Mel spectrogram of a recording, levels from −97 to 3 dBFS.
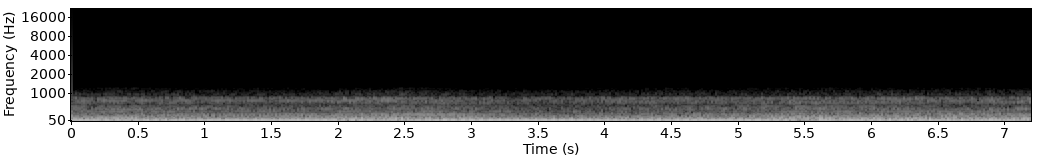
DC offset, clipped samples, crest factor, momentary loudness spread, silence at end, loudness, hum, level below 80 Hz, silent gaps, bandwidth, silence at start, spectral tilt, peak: under 0.1%; under 0.1%; 10 dB; 1 LU; 0 s; -36 LUFS; none; -32 dBFS; none; 1 kHz; 0 s; -17.5 dB/octave; -22 dBFS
